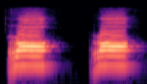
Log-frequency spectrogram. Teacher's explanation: জিহ্বার আগার পিঠ তার বরাবর উপরে তালুর সাথে লাগাবো, লাগিয়ে মোটা আওয়াজে এক আলিফটা নিয়ে উচ্চারণ করব।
